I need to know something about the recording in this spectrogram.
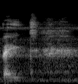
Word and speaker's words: beth: Beit has two pronunciations in Hebrew, depending on whether or not it has the dagesh. With the dagesh, it is pronounced like the letter B in boy. Without the dagesh, it sounds like V in voyage.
